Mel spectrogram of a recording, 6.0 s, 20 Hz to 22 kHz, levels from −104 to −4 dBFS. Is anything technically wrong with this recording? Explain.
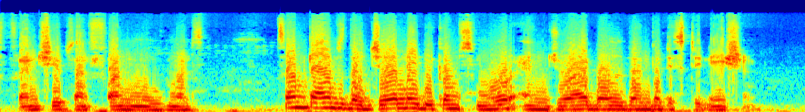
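Yes. Hard clipping runs throughout: the speech is overdriven by about 21 dB, so nearly a third of samples hit the ceiling and flatten, adding harsh high harmonics heard as fuzz on every loud sound.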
